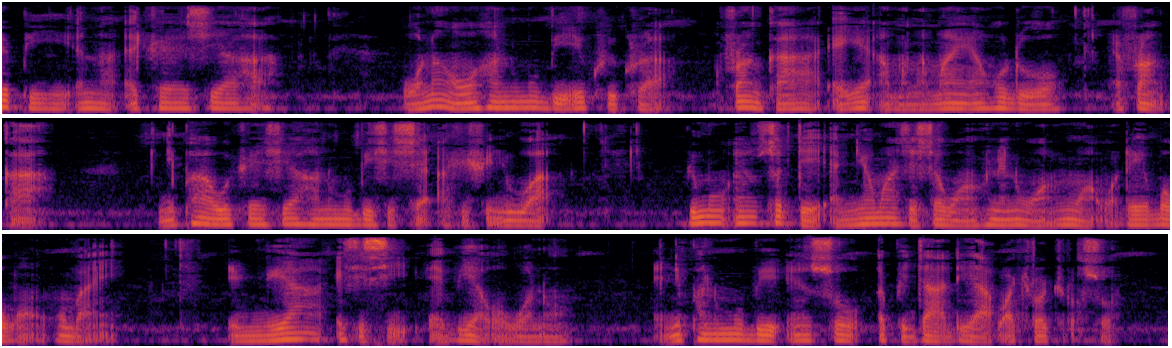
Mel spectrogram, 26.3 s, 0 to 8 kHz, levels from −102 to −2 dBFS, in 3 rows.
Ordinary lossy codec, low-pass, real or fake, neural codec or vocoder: AAC, 32 kbps; 7.2 kHz; real; none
